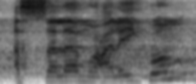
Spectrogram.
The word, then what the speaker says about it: আসসালামু আলাইকুম: শুদ্ধভাবে সালামের উচ্চারণ বাড়ানোর জন্য শুদ্ধ করে সালাম দিতে হবে, আসসালামু আলাইকুম ওয়া রাহমাতুল্লাহ।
